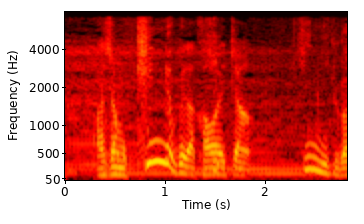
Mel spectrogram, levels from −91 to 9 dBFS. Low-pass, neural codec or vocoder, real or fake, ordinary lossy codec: 7.2 kHz; none; real; MP3, 48 kbps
